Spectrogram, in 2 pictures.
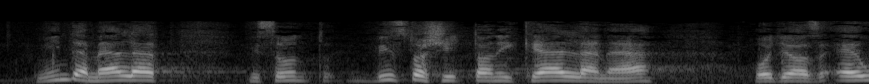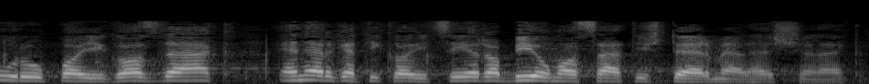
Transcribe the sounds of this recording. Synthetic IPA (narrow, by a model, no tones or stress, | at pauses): mind̪ɛmɛlːɛt̪ːʋiso̞nt̪bist̪o̞ʃiːt̪ːɒnikɛlːɛnɛ | ho̞ɟɒzɛuɾoːpɒjiɡɒzd̪aːkɛnɛrɡɛt̪ikɒjit̪seːrɒbio̞mɒsaːt̪iʃt̪ɛrmɛlɦɛʃːɛnɛ̰k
